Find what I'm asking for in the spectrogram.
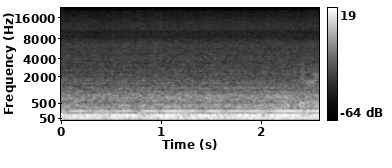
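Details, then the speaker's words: Chevrolet-based Winnebago camper air conditioner after repair; loud, steady low hum with an even drone and no rattles as the fan runs and the compressor kicks in blowing cold air; running normally. "some cold air makes a lot of noise holy crap it's blowing cold air oh that's so good"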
